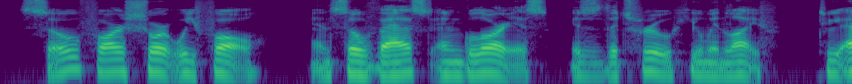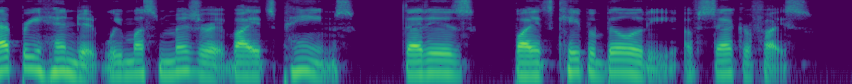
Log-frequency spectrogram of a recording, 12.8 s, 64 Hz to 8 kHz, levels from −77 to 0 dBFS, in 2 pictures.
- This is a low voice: Yes, low, 120 Hz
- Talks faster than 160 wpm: No, average, 155 wpm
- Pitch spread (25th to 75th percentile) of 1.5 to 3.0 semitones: Yes, average, 2.7 semitones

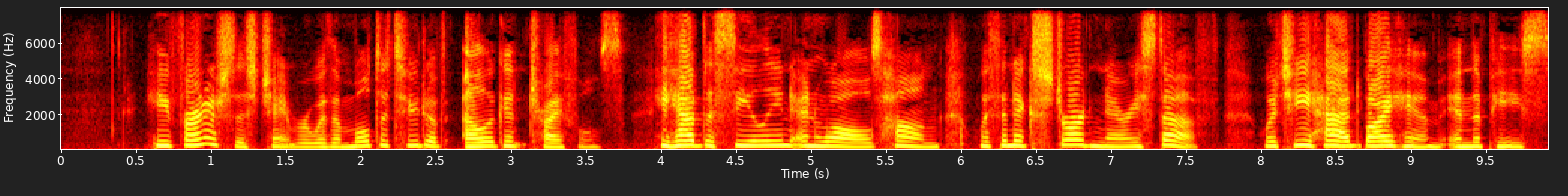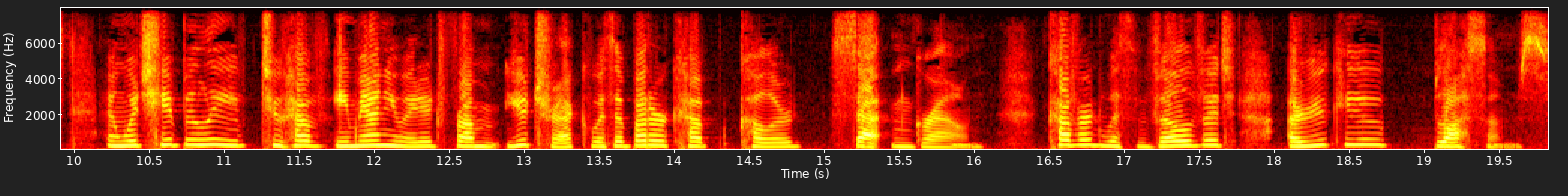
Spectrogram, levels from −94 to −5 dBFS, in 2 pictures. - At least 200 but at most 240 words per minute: No, average, 150 wpm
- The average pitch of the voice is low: No, very high, 260 Hz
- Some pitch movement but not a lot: Yes, average, 3.4 semitones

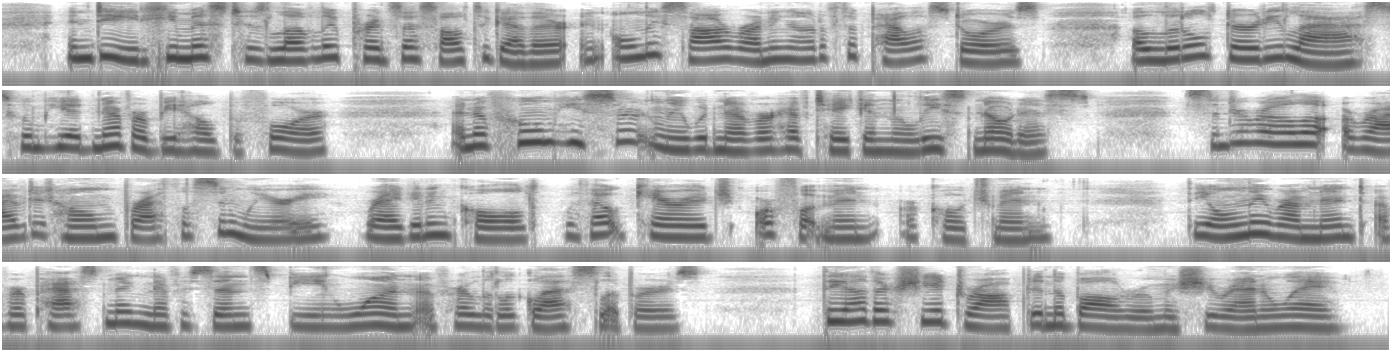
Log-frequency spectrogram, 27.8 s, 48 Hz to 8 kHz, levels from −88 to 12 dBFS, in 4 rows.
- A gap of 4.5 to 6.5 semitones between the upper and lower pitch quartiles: No, average, 3.9 semitones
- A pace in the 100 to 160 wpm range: No, average, 175 wpm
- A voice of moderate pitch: No, high, 215 Hz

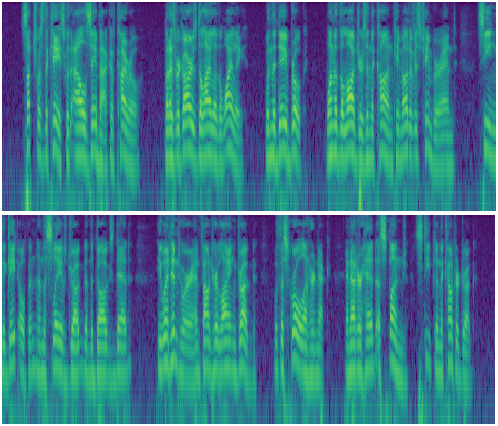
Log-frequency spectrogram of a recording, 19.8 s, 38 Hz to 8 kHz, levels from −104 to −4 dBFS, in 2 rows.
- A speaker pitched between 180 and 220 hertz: No, medium, 150 Hz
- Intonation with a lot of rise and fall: No, average, 3.2 semitones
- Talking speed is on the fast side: Yes, fast, 215 wpm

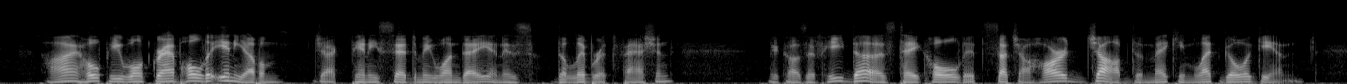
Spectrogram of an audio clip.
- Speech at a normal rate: Yes, average, 170 wpm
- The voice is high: No, low, 110 Hz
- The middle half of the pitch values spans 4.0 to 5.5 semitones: Yes, average, 4.4 semitones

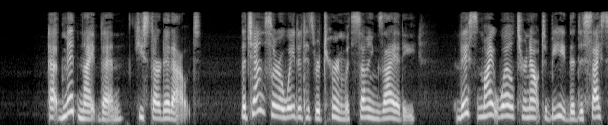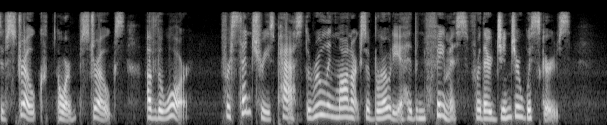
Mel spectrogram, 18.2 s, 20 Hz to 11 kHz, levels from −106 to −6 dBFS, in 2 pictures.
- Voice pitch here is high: Yes, high, 230 Hz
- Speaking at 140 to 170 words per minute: Yes, average, 145 wpm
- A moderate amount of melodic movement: Yes, average, 4.3 semitones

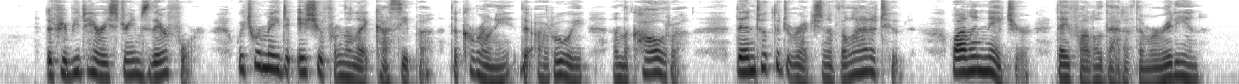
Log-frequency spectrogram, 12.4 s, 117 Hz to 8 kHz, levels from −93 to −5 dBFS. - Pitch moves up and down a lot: Yes, wide, 6.4 semitones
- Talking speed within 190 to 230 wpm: No, average, 175 wpm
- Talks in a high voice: No, medium, 175 Hz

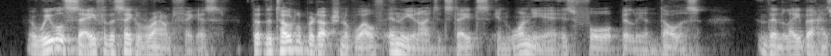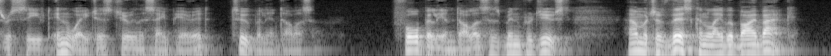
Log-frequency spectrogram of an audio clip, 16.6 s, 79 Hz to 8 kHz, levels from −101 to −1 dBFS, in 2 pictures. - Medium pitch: No, very low, 95 Hz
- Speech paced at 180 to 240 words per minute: Yes, average, 190 wpm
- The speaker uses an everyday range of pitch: No, wide, 6.3 semitones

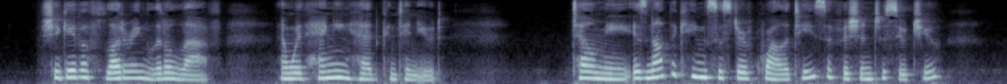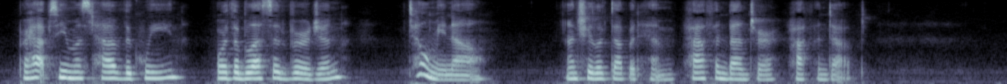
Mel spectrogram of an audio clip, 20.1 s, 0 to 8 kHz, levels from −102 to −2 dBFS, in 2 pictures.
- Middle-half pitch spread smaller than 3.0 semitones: No, average, 3.4 semitones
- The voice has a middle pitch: No, high, 210 Hz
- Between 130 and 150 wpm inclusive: Yes, average, 145 wpm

